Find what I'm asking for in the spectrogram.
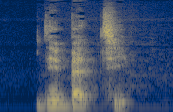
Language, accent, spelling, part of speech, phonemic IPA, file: French, Canada, débattis, verb, /de.ba.ti/, LL-Q150 (fra)-débattis.wav
- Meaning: first/second-person singular past historic of débattre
